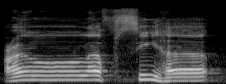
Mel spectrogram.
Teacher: کلو نفس تجادل عن نفسها، اب یہاں دیکھیں کہ ان میں نون ساکن ہے، نفسی کا نون آ رہا ہے، تو نون ساکن کو نون کے ساتھ ملا کر نون کی آواز کو غننے کے ساتھ ادا کریں گے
